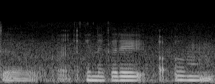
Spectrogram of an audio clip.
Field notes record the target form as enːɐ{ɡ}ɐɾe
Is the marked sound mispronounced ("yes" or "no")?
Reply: yes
